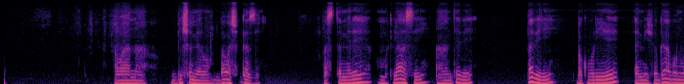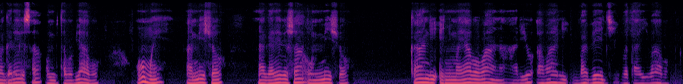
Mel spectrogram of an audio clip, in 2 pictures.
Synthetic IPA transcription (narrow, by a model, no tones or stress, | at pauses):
aβaːna | βiːʃo̞me̞ɾo̞βaβaʃi̥ɡazi | βasi̥tamiɾe̞omukilaːsiahaːnte̞βe̞ | βaβiɾi | βakuβuɾiːɾe̞ | amiːʃo̞ɡaːβo̞niβaɡaɾe̞ːβe̞saomuβitʰaβo̞βjaːβo̞ | omwe̞ | amiːʃo̞ | naɡaɾe̞βe̞saomumiːʃo̞ | kʰaːndiʔe̞ɲumajaːβo̞βaːnahaɾijo̞ʔaβaːndiβaβeːɟiβatajiːβaːβo̞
